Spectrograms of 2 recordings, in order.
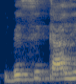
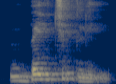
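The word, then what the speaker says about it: basically: এ এর পরে যদি ডাবল এল ওয়াই থাকে সেই ক্ষেত্রে এ উজ্জ্ব থাকে অথবা ই এ সাইলেন্ট থাকে। যেমন আমরা বলে থাকি অ্যাকচুয়ালি, বেসিক্যালি, বেসিক্যালি হবে না, বেসিকলি, বেসিকলি, বেসিকলি, বেসিকলি, অ্যাকচুয়ালি, commercially, এভাবে হবে।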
